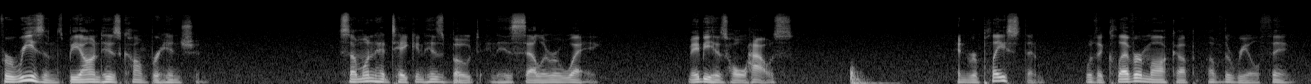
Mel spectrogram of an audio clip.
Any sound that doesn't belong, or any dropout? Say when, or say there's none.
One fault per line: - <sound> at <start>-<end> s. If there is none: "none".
- thud at 8.5-9.0 s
